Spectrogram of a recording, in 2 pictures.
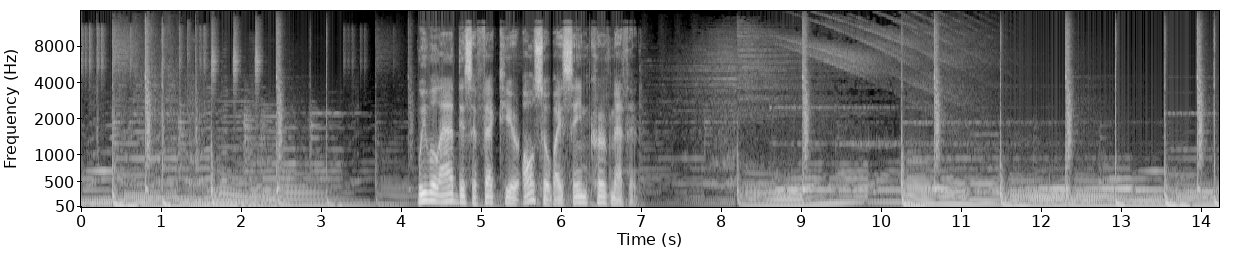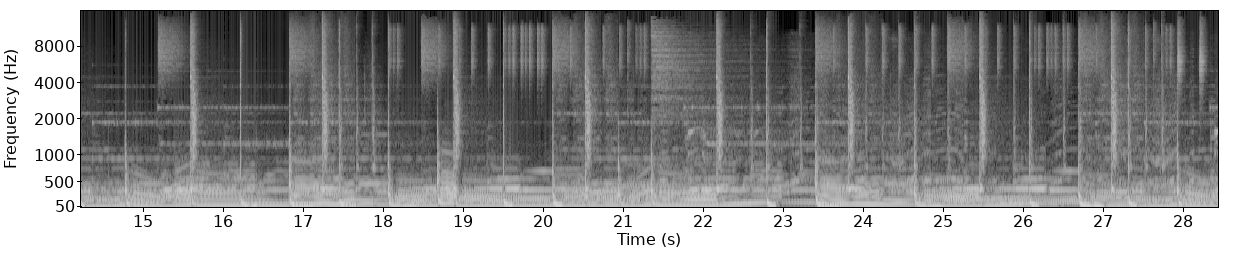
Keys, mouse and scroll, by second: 1.7 space, 3.2 click, 3.9 ctrl+b, 5.0-6.0 drag, 8.3 ctrl+b, 8.8 click, 12.0-13.0 drag, 14.6-15.6 drag, 16.2 click, 17.5 click, 21.3 click, 22.3 space.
